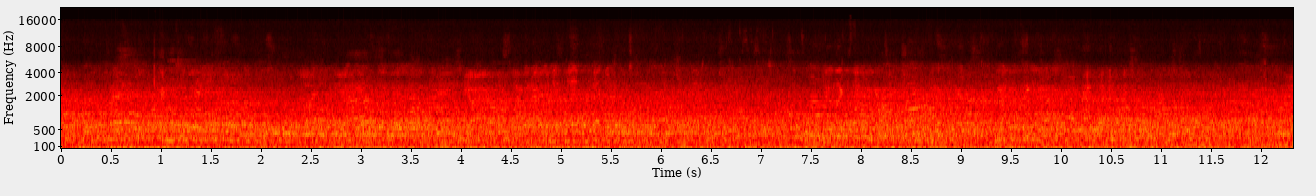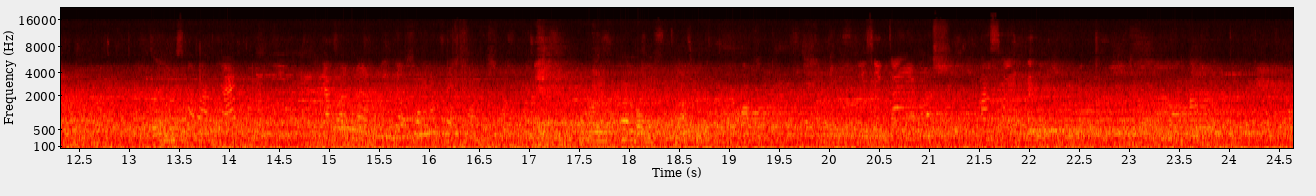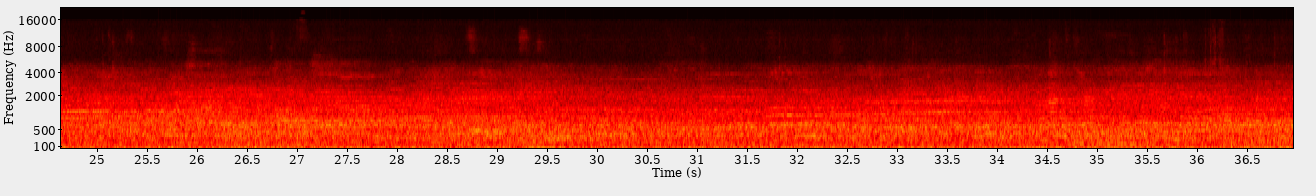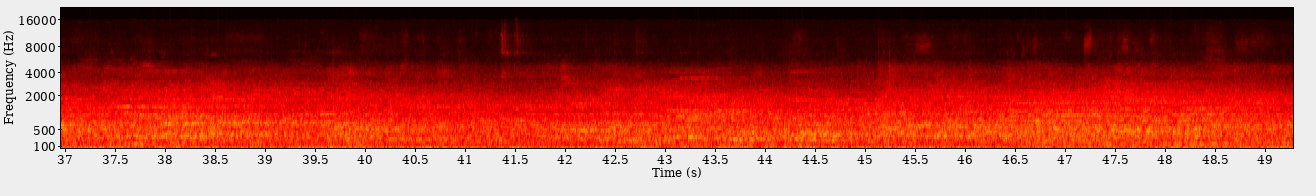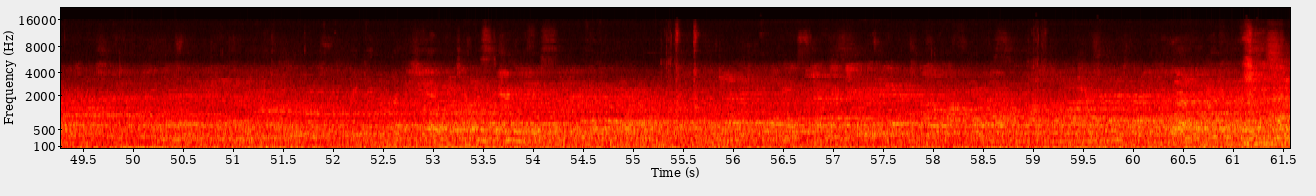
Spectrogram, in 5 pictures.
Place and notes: Austin, Texas State Capitol, Third Floor under the dome
USA, Texas, Austin, Capitol, Dome, binaural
